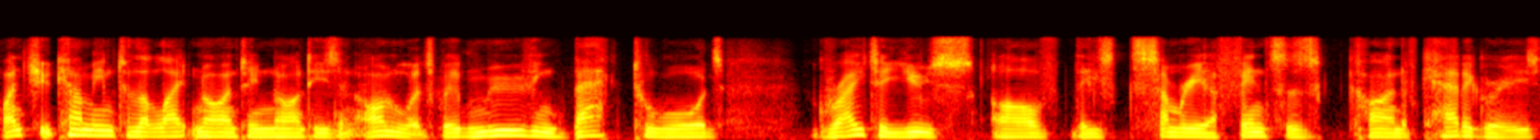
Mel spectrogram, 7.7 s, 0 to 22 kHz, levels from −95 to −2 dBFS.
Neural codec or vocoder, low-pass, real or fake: codec, 16 kHz, 6 kbps, DAC; 7.2 kHz; fake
